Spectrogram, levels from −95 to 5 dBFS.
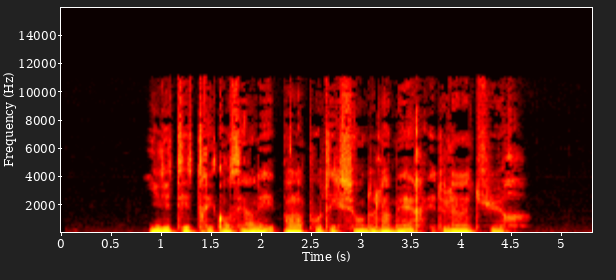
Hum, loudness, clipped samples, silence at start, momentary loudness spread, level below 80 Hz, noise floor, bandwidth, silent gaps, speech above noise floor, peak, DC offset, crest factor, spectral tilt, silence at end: none; -28 LUFS; under 0.1%; 0.9 s; 9 LU; -54 dBFS; -76 dBFS; 11.5 kHz; none; 50 dB; -8 dBFS; under 0.1%; 20 dB; -5.5 dB/octave; 0.7 s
